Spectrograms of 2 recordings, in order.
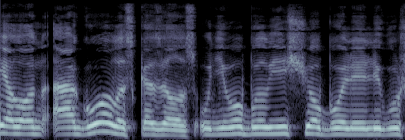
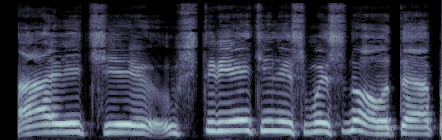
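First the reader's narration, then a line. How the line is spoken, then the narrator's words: Creaky croak. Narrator (Russian): проскрипел лягушачий соловей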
